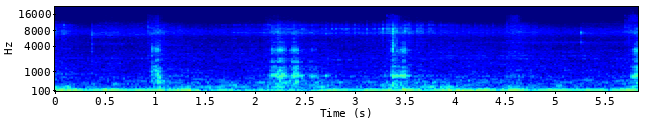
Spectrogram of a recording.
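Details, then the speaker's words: Beautyhealth BC-07D massage chair with faulty program modes: knocking function tested, soft tapping bursts about once a second over a low motor hum, knocking works normally though rolling and flopping do not. "How about knocking? It looks like knocking is working."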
